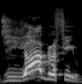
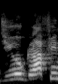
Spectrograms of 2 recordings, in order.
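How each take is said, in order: First: Second syllable stressed, the next vowel reduced. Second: The syllable after the second has a full vowel. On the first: The speaker calls it right. "इसके बाद reduce हो गया" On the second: The speaker calls it wrong. "ये geography नहीं है"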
